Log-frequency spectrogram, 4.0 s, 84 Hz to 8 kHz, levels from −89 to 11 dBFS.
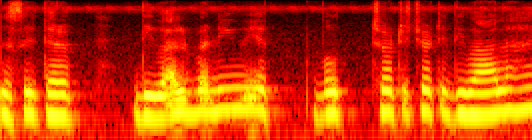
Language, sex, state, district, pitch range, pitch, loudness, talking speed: Hindi, female, Punjab, Pathankot, 180-210 Hz, 195 Hz, -16 LUFS, 150 wpm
